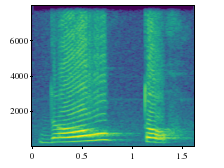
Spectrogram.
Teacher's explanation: Além da supressão do fonema final, você vê a monotongação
